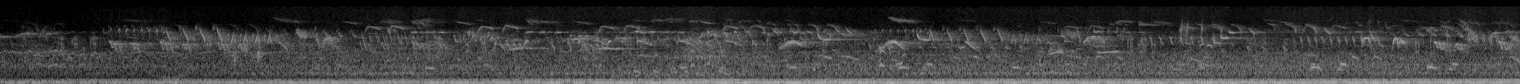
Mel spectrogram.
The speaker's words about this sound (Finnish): Kuunnellaan nämä hanhet, Jos ne nyt sattus tulee tästä meidän edestä.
